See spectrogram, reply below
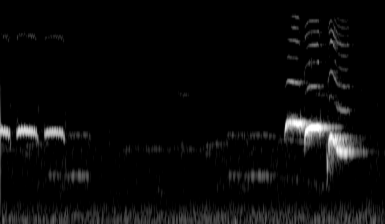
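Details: Female black-throated laughingthrush calling nonstop to excite males: three short, level whistles, then a quiet stretch with faint soft notes, ending in a loud burst of rapid, falling whistled notes.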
